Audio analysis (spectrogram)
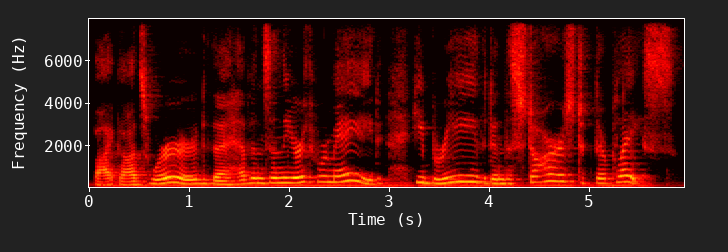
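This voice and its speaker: Lady playing a patient parent in a kids book, really slow, gentle and reassuring. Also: fairly high pitch, lively intonation. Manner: measured, reassuring. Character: gentle, patient parent answering a young child. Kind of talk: children's picture book read aloud.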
